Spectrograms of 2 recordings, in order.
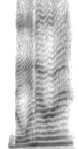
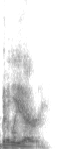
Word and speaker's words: biliary: friend who has primary i'm not gonna say it right billionairy cirrhosis liver but biliary biliary thank you part of bile ducts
